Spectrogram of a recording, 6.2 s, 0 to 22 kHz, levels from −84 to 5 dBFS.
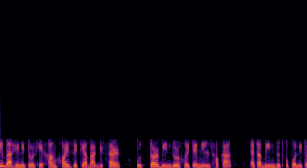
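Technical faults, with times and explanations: Throughout: G.723.1 codec. The speech sounds muffled and hoarse, with consonants smeared and the low end thin. Nothing survives below about 200 Hz or above about 3.6 kHz, so sibilants and breath lose their edge. The heavy grain fits a very low-rate telephony coder running around 6.3 kbit/s. It models the voice in coarse 30 ms blocks and updates that model too slowly to follow quick articulatory changes, so fine detail is lost.
4.52 to 4.62 s: VoIP packet loss concealed by the speech codec. For roughly a tenth of a second the voice turns briefly buzzy or noisy and smeared, dipping in level before recovering. This fits a single missing 30 ms frame. The decoder filled the gap by repeating its last pitch and spectral shape at falling gain. Because each following frame is rebuilt from that guessed state, the distortion lingers after the gap itself ends.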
